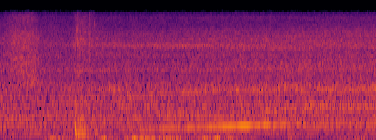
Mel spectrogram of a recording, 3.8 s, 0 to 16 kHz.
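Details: Bridgeport Vari-speed milling machine, reground table, run up to about 2,200 rpm in high range: steady quiet hum with a faint tone rising as the spindle spins up, no knocks or grinding; spindle runs quiet and healthy.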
